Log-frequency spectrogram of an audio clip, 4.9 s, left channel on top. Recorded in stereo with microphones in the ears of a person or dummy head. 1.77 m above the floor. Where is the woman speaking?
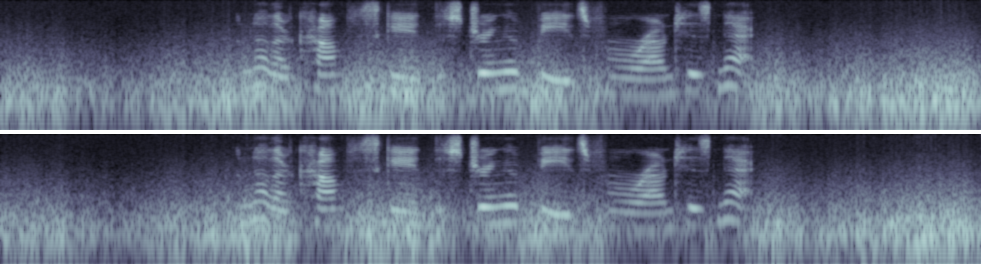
15° right (ahead or behind); by 3.9 s 5° left (ahead or behind).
